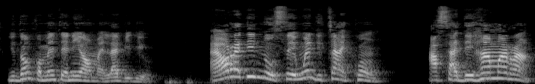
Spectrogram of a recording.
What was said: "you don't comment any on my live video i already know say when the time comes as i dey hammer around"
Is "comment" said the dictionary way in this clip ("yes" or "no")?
yes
